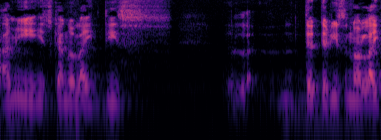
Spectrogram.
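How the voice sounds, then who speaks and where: A man with a non-native accent speaks at a moderate pace in a medium pitch. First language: Italian. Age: 30s. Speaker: interviewee. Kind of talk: interview. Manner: halting.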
